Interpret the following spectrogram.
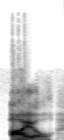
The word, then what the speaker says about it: aisle: Word 2, aisle. A-I-S-L-E. The long path between the shelves. Remember, the S is silent.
